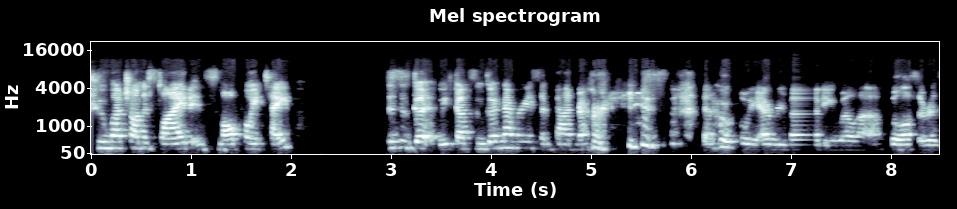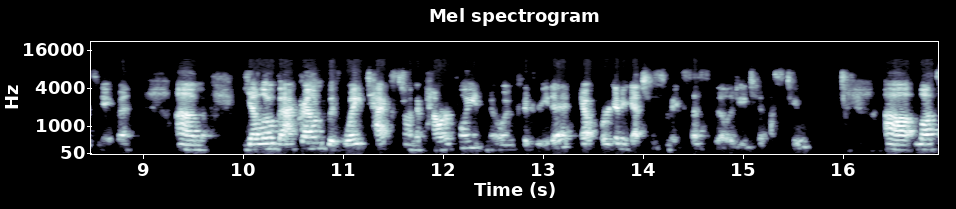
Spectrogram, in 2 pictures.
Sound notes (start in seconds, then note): 5.1 chuckles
